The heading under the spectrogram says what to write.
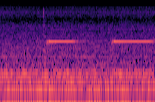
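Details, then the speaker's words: Truck under electrical diagnosis, with power applied after ground checks: two steady, evenly spaced high beeps of about half a second over a low truck rumble. The reverse alarm is sounding, and the ignition switch wiring is to be checked. "that's a listen to that that's the reverse alarm"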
